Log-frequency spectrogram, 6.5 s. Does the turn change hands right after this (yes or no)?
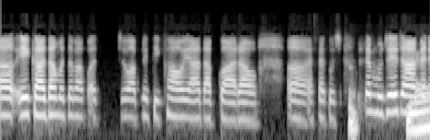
no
